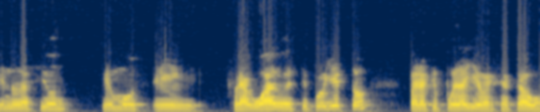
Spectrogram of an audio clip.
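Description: A woman talks at a fairly slow pace. Her medium pitch carries a monotone, flat intonation. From Monterrey, northern Mexico. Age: 20s. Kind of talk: casual chat.

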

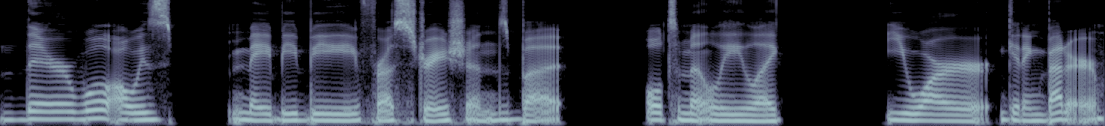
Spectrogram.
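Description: In an American accent, a woman speaks at a very slow pace with long, frequent pauses, a fairly low pitch, monotone, flat intonation and very even loudness, recorded dry and close with no echo. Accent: Midwestern American, slight Southern touch. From Kansas, US Midwest. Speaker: podcast host. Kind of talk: casual chat.

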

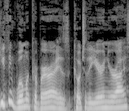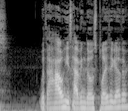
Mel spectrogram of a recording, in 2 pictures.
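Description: Spoken at a fairly quick clip with fairly even intonation, this is an unremarkable speaking voice with an American accent. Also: man, fairly high pitch for a man. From Dallas, Texas. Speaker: soccer podcast co-host. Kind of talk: casual chat.

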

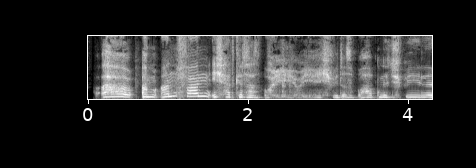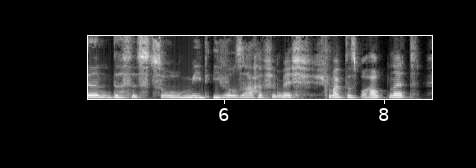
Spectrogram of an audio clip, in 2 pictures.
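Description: Against noticeable background noise, a woman talks at a fairly slow pace in a high pitch, with ordinary pitch variation and big swings in loudness. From Brazil. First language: Portuguese (speaking German). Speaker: board game enthusiast, co-host's partner. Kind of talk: casual chat. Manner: halting.

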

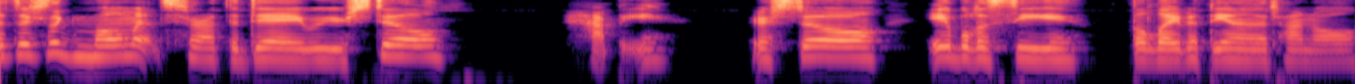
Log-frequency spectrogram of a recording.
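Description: A woman with a medium pitch speaks at a moderate pace with fairly even intonation in an unremarkable speaking voice. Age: 30s. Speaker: co-host. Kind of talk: casual chat.

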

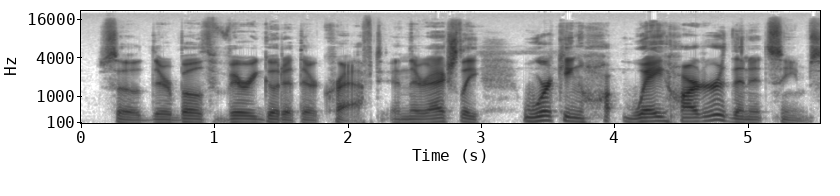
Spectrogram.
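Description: Recorded very cleanly against a silent background, with a dry, close sound and no echo, a man uses a plain, everyday voice that is fairly low in pitch and lively in intonation. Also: moderate pace. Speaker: former public radio journalist, podcaster. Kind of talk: casual chat. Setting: studio.

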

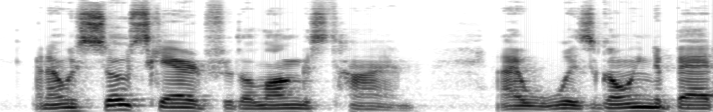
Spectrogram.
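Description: With a Canadian accent, a man talks at a fairly quick pace in a fairly low voice that has a bright, sharp tone and ordinary pitch variation. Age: 20s. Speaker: podcast host. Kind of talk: casual monologue. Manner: halting, self-conscious.

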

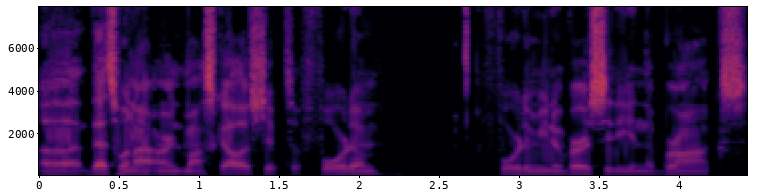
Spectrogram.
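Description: In a plain, everyday voice with an American accent, the speaker keeps a fairly even intonation, recorded very clean on a silent background with a dry, close sound and no echo. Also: man. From Ohio. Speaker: podcast co-host, former college football player. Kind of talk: casual chat.

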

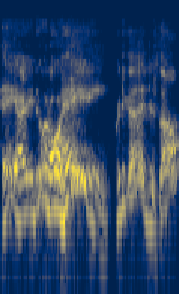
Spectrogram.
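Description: A put-on character voice is used here. The pace stays moderate. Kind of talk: casual greeting. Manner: polite, friendly.

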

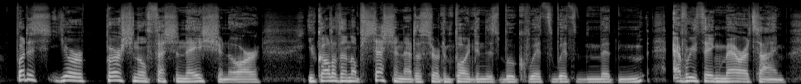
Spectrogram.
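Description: A man with a Dutch accent, medium pitch, ordinary pitch variation, very even loudness and a fairly quick pace. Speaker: podcast host. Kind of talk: interview. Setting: studio. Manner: halting.

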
